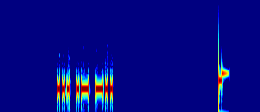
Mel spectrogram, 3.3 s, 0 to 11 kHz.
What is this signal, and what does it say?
Morse code, heard as a keyed tone, about 40 wpm, 700 Hz. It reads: SAD
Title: Three Letter Words - 40wpm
